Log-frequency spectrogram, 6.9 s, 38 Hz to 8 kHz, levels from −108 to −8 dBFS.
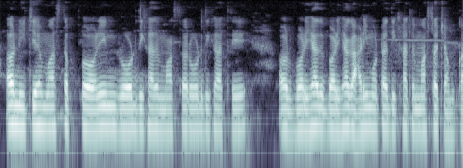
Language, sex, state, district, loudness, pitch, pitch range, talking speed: Hindi, male, Chhattisgarh, Bilaspur, -20 LUFS, 130 Hz, 125-135 Hz, 175 wpm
